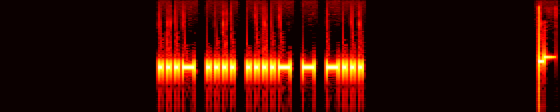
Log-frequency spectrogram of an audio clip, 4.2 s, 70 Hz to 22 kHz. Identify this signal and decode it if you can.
Morse code, heard as a keyed tone, about 38 wpm, 700 Hz. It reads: VH4TB
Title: Five Challenging Letter-Number Combinations 40wpm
